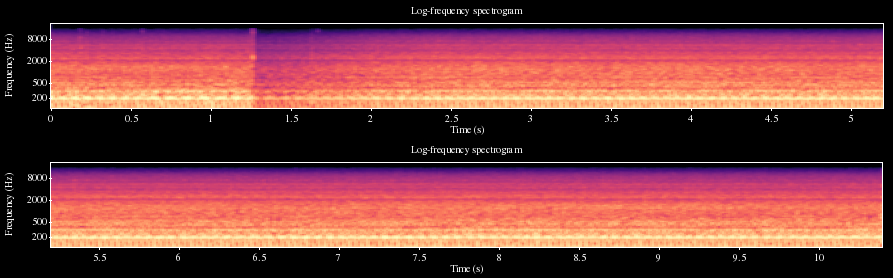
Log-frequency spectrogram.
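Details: Two Honda single-cylinder mowers after a tune-up (blades sharpened, oil changed, spark plugs cleaned, new air filters, wheels oiled): humming together at a steady, even speed with no misses or surging; both running cleanly.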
